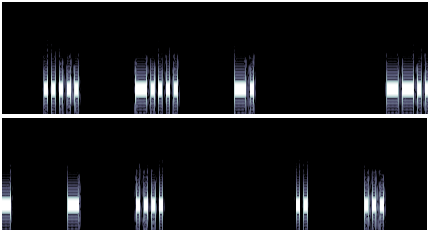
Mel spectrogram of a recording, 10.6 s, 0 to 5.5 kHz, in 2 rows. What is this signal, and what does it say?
Morse code, heard as a keyed tone, about 25 wpm, spaced as for 10 wpm, 590 Hz. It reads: 56N QTH IS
